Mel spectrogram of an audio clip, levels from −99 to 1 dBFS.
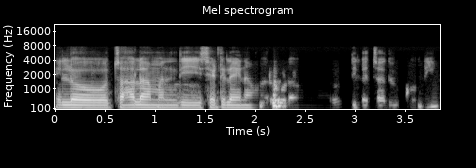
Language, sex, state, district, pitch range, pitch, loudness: Telugu, male, Telangana, Karimnagar, 120-125 Hz, 120 Hz, -19 LUFS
